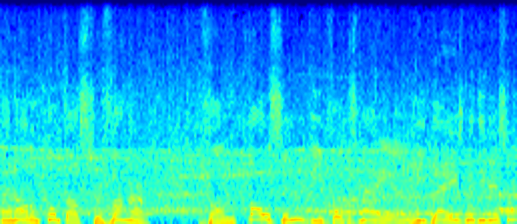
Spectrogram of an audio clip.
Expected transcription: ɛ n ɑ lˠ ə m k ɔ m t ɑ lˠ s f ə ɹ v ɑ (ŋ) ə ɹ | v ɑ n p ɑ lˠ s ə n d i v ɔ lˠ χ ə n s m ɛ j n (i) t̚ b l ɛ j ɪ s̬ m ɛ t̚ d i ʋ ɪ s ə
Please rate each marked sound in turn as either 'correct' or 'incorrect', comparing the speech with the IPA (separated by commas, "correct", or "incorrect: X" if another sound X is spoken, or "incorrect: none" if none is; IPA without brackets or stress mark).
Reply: correct, correct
